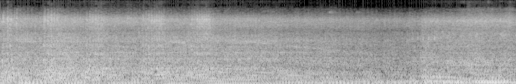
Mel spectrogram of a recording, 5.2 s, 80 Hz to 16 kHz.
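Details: Cold Honda Scoopy scooter with a starting fault, battery at 12 V and charging about 14 V under throttle, never reaching 15 V: small single revs up and holds a steady buzzy drone with no knocks or misses. Normal revving and normal charging.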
